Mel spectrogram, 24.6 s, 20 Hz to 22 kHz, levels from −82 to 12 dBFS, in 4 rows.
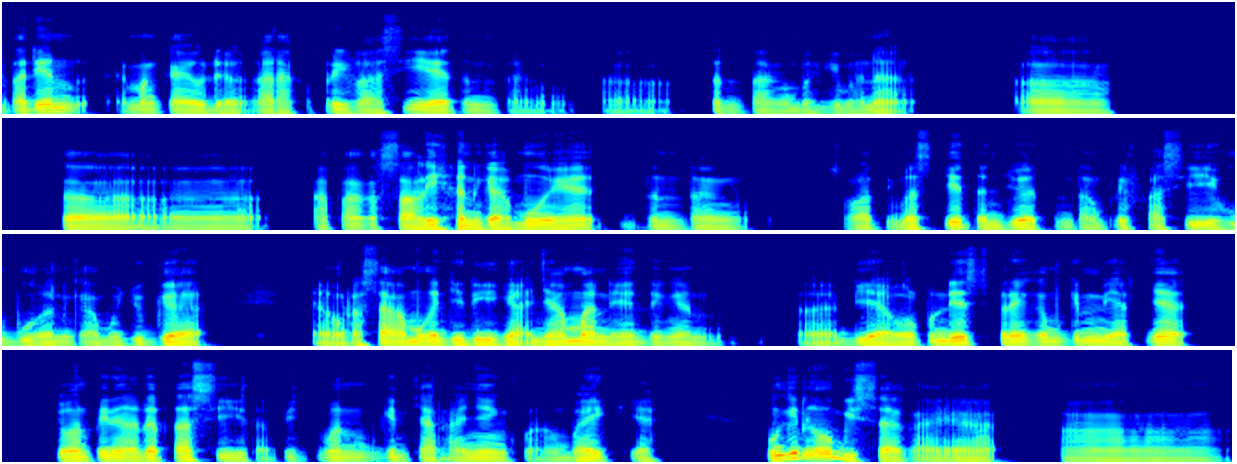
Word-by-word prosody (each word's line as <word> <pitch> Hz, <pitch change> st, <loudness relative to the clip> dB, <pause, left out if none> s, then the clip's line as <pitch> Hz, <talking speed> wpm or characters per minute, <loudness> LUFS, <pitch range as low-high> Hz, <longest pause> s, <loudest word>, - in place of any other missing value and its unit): tadi 120 Hz, -, 0 dB
kan 135 Hz, -, +2 dB, 0.3 s
emang 105 Hz, +2 st, -3 dB
kayak 95 Hz, -1 st, +1 dB
udah 95 Hz, 0 st, -1 dB
ngarah 95 Hz, 0 st, -2 dB
ke -, -, -31 dB
privasi 95 Hz, +2 st, -2 dB
ya, 95 Hz, 0 st, +3 dB
tentang, 90 Hz, -2 st, -11 dB, 0.4 s
eee, -, -, -15 dB, 0.3 s
tentang 95 Hz, -1 st, -7 dB
bagaimana, 95 Hz, 0 st, -5 dB, 0.6 s
eee 95 Hz, 0 st, -2 dB, 1.0 s
eee, 95 Hz, 0 st, 0 dB, 0.3 s
apa 100 Hz, +4 st, -6 dB
kesalihan 95 Hz, 0 st, +4 dB
kamu 95 Hz, +1 st, +4 dB
ya, 100 Hz, +2 st, +4 dB, 0.3 s
tentang 95 Hz, 0 st, -4 dB, 0.4 s
sholat 95 Hz, 0 st, -5 dB
di -, -, -14 dB
masjid, 100 Hz, +2 st, +1 dB
dan 95 Hz, 0 st, -1 dB
juga 95 Hz, 0 st, +5 dB
tentang 95 Hz, 0 st, -9 dB
privasi 90 Hz, +2 st, -3 dB
hubungan 95 Hz, -1 st, -2 dB
kamu, 95 Hz, +1 st, -4 dB
juga. 100 Hz, -1 st, +4 dB, 0.6 s
Yang -, -, -1 dB
merasa 90 Hz, +2 st, +1 dB
kamu 105 Hz, +1 st, +5 dB
kan -, -, -4 dB
jadi 95 Hz, +1 st, +3 dB
enggak 100 Hz, -, +3 dB
nyaman 105 Hz, 0 st, +5 dB
ya 95 Hz, -, +2 dB
dengan, 90 Hz, -1 st, -2 dB, 0.6 s
eee, -, -, -2 dB
dia. 95 Hz, +1 st, +4 dB
Walaupun 90 Hz, +4 st, +1 dB
dia 120 Hz, -, +9 dB
sebenarnya 105 Hz, 0 st, +2 dB
mungkin 125 Hz, +5 st, -1 dB
niatnya 110 Hz, +6 st, +3 dB, 0.6 s
cuma 110 Hz, 0 st, +6 dB
pengen 105 Hz, -1 st, +4 dB
adaptasi, 105 Hz, -4 st, +1 dB
tapi 110 Hz, 0 st, -12 dB
cuman 100 Hz, -2 st, -2 dB
mungkin 110 Hz, -1 st, -3 dB
caranya 95 Hz, +2 st, 0 dB
yang -, -, -1 dB
kurang 90 Hz, 0 st, -9 dB
baik 95 Hz, 0 st, +2 dB
ya. 90 Hz, -, -3 dB, 0.6 s
Mungkin 150 Hz, +7 st, +8 dB
kamu 105 Hz, +1 st, +6 dB
bisa 100 Hz, -5 st, +1 dB
kayak, -, -, -2 dB, 0.3 s
eee, 95 Hz, -1 st, -5 dB
95 Hz, 150 wpm, -25 LUFS, 95-100 Hz, 1.0 s, dia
